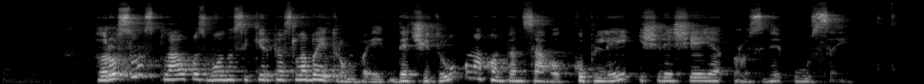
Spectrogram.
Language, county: Lithuanian, Šiauliai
